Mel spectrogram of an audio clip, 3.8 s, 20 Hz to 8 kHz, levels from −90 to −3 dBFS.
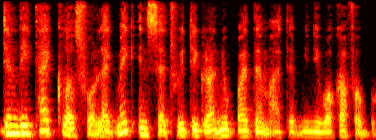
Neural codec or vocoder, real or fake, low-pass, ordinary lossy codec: codec, 16 kHz, 0.4 kbps, LongCat-Audio-Codec; fake; none; none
